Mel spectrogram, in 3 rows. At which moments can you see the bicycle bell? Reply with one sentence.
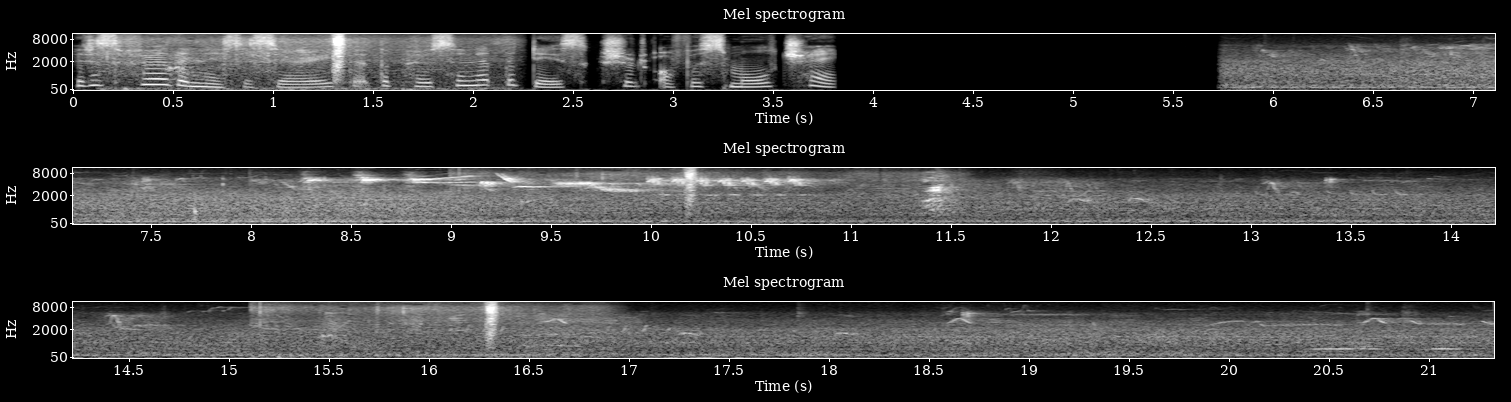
The bicycle bell can't be heard in this clip.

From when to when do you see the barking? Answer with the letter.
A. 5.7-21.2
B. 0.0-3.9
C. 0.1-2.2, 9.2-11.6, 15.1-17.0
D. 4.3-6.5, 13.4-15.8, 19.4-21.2
C.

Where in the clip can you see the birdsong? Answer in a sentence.
You can hear the birdsong from 5.7 to 21.2 s.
